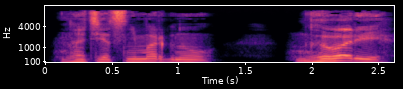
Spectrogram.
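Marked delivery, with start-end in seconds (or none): 1.9-2.6 loud, firm order; stern command. A narrator's reading. Father orders the captive to speak, stern.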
